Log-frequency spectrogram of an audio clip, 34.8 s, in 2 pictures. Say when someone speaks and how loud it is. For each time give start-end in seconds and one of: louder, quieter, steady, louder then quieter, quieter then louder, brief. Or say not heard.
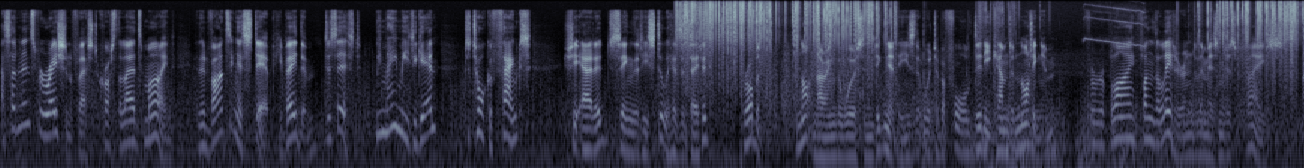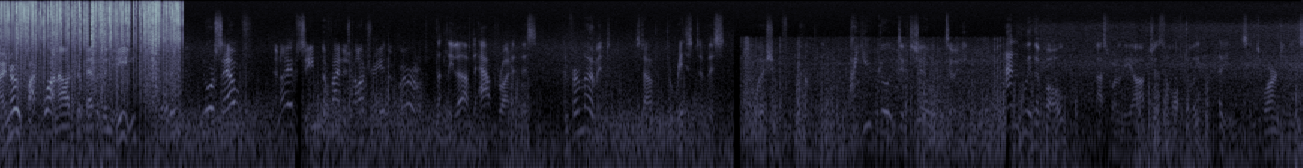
0.0-34.7 quieter.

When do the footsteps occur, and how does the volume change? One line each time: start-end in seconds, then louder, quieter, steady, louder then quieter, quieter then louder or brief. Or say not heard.
not heard.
